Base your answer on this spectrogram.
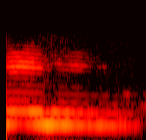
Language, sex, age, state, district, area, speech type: Bengali, female, 18-30, West Bengal, Purba Medinipur, rural, conversation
